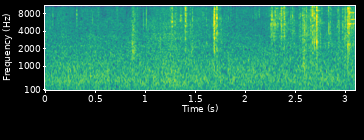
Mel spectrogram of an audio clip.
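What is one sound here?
Metal clicks and scrapes as a lock is picked.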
